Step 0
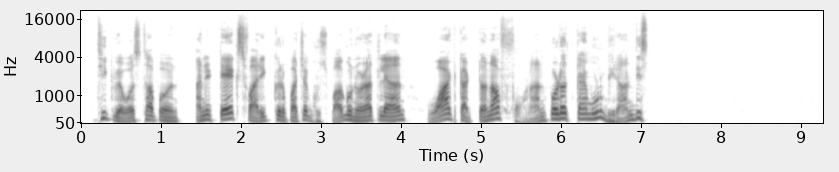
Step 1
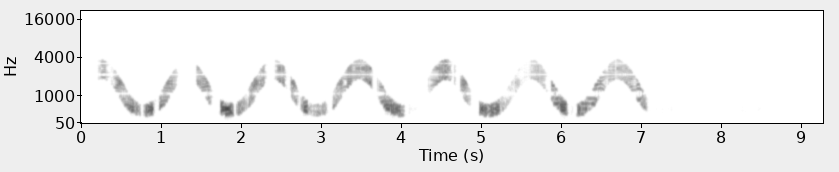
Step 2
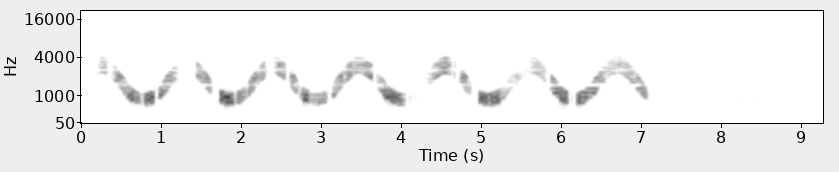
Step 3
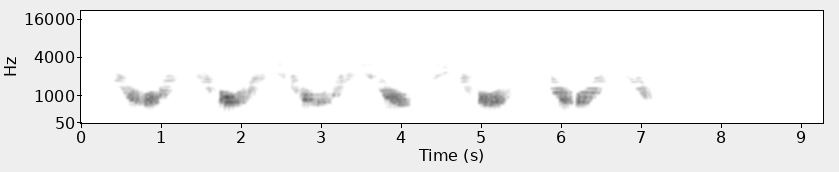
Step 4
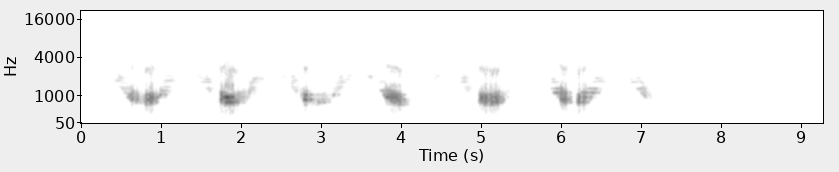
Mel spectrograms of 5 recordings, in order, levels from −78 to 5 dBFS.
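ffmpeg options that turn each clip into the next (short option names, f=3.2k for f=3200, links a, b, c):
-af "lowpass=f=8.1k:w=0.5412,lowpass=f=8.1k:w=1.3066,acrusher=samples=41:mix=1:aa=0.000001,afftfilt=real='re*between(b*sr/1024,460*pow(2600/460,0.5+0.5*sin(2*PI*0.93*pts/sr))/1.41,460*pow(2600/460,0.5+0.5*sin(2*PI*0.93*pts/sr))*1.41)':imag='im*between(b*sr/1024,460*pow(2600/460,0.5+0.5*sin(2*PI*0.93*pts/sr))/1.41,460*pow(2600/460,0.5+0.5*sin(2*PI*0.93*pts/sr))*1.41)':win_size=1024:overlap=0.75,volume=1.5dB"
-af "afreqshift=400,afftfilt=real='hypot(re,im)*cos(PI*b)':imag='0':win_size=2048:overlap=0.75,highshelf=f=2.9k:g=-11.5,volume=6.5dB"
-filter_complex "[0:a]lowpass=f=660:t=q:w=4.9,asplit=2[a][b];[b]aecho=0:1:11|58:0.447|0.299[c];[a][c]amix=inputs=2:normalize=0,volume=-4dB"
-filter_complex "[0:a]asplit=2[a][b];[b]acrusher=bits=4:mix=0:aa=0.5,volume=-4dB[c];[a][c]amix=inputs=2:normalize=0,highpass=f=450:w=0.5412,highpass=f=450:w=1.3066,equalizer=f=610:t=q:w=4:g=-9,equalizer=f=1k:t=q:w=4:g=3,equalizer=f=1.5k:t=q:w=4:g=10,lowpass=f=2.5k:w=0.5412,lowpass=f=2.5k:w=1.3066,volume=-8dB"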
